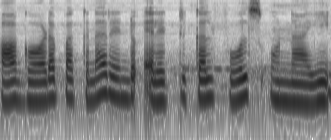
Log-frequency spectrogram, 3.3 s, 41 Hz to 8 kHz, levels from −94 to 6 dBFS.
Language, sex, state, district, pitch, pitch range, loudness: Telugu, female, Andhra Pradesh, Srikakulam, 195 Hz, 180-205 Hz, -17 LUFS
